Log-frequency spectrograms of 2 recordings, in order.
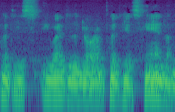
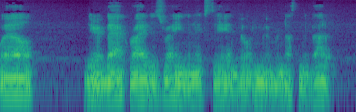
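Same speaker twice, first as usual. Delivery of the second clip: plain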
